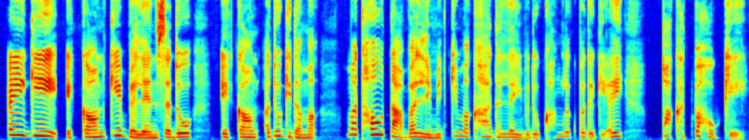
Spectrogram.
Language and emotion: Manipuri, fearful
